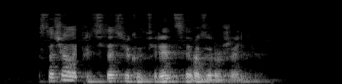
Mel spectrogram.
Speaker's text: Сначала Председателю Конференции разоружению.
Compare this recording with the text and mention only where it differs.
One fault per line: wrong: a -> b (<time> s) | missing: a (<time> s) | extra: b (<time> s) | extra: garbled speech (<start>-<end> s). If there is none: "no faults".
no faults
